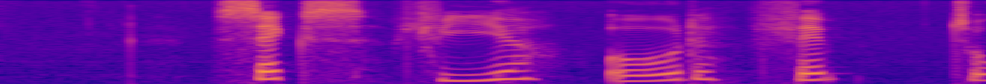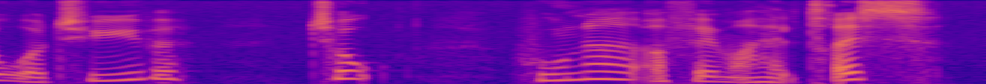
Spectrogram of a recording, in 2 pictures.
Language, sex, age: Danish, female, 47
